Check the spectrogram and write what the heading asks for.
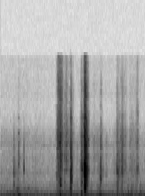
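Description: Near silence with a few faint, brief rustles and taps of hands handling a hoodie on a heat press platen.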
